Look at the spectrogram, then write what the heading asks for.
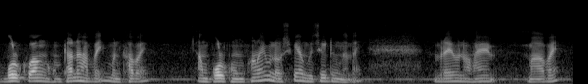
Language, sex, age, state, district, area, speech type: Bodo, male, 45-60, Assam, Kokrajhar, rural, spontaneous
